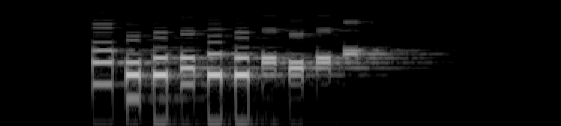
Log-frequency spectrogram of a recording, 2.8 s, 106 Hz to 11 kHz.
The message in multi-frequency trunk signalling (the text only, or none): KP 24574636 ST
